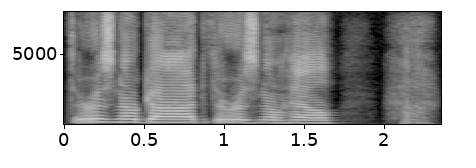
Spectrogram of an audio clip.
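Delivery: ordinary talk, nothing marked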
